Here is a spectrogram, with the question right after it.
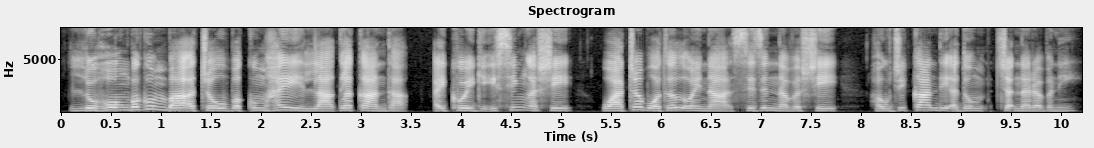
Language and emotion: Manipuri, neutral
